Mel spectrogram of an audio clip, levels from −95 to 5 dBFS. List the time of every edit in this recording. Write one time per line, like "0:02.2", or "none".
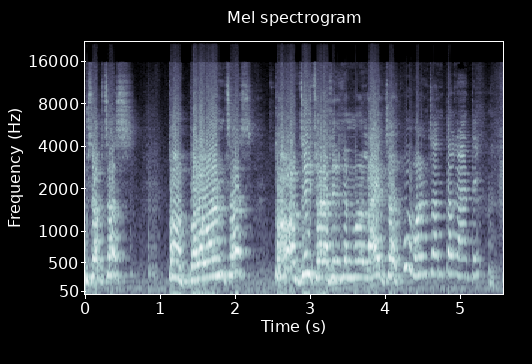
none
